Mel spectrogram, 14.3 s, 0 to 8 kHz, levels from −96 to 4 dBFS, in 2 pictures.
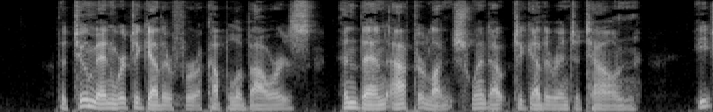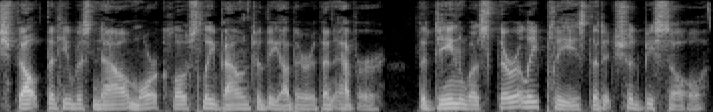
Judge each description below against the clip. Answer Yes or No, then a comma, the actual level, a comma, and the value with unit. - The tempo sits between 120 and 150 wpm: No, average, 185 wpm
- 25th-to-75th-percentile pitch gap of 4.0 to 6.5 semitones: No, average, 3.1 semitones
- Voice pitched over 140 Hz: No, low, 105 Hz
